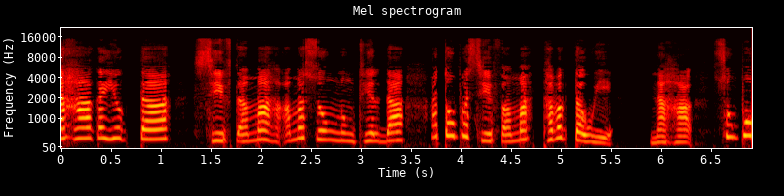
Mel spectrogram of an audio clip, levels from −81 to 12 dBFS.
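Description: Throughout the speech, the upper spectrum is likely rebuilt by HE-AAC compression, which fits a low bitrate of around 24 kbps. The treble is synthesised from copied lower bands, so sibilants sound gritty and lispy, the damage is plainly audible, and nothing sounds above 14.9 kHz.

At 1.75 s and again from 5.13 to 5.15 s, the codec spreads quantisation noise across a whole block ahead of a sharp attack. This causes pre-echo: a short hiss about 18 and 24 ms long precedes each onset, which sounds softened and smeared.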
